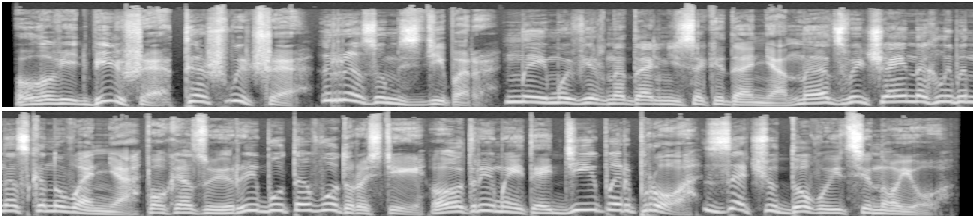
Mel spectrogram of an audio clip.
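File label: Ukranian, male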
